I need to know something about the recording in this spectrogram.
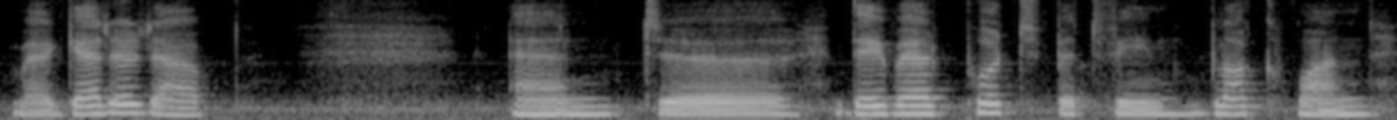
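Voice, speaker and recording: An older woman recounting her memories as a survivor in an oral history interview, speaking haltingly with frequent pauses mid-sentence. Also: medium pitch, gravelly, warm tone, slight background noise. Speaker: Holocaust survivor giving testimony.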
